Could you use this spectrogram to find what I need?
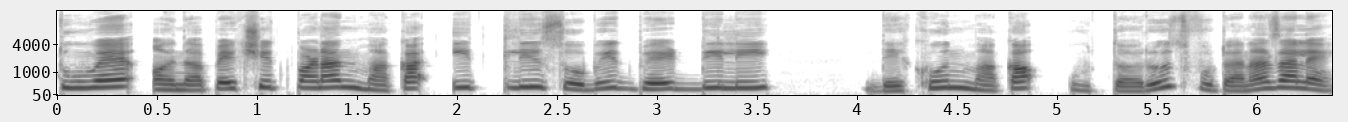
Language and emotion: Goan Konkani, surprised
